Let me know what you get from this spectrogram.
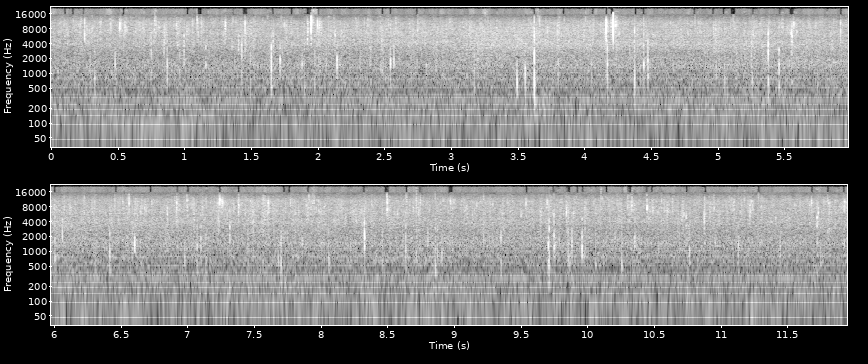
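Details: Steady rain patters on a surface with scattered drip clicks and a faint constant hum, no animal voice.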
